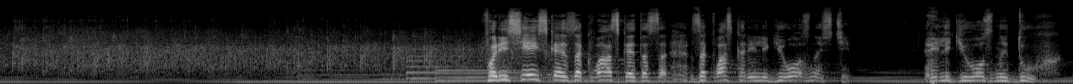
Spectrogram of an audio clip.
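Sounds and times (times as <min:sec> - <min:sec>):
audience applause: 0:00.0 - 0:05.8
speech: 0:04.9 - 0:08.6, 0:09.2 - 0:10.6.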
